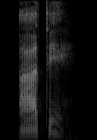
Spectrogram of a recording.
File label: "ate", Apatani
